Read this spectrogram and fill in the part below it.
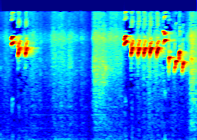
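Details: Goldfinch of the parva race giving a brief twittering burst, a pause with soft noise, then a rapid run of high chirping notes.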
